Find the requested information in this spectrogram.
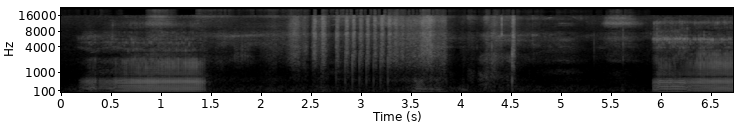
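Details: Puppy snoring: a loud, deep buzzing snore, then a quieter stretch of snuffling breaths, then another loud snore.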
